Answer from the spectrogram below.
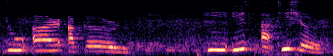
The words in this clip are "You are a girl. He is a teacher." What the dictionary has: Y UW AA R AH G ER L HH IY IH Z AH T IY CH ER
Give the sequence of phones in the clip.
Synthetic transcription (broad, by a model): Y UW AA R AH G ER N HH IY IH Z AH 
